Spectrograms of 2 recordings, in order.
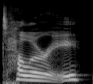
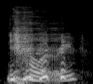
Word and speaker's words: Teleri: And we sort of get into that starting in this chapter, because this is where one of the major splits of the Teleri happens. – So is it, sorry, I noticed that you're saying Teleri. Is that the pronunciation? Cool. I've been saying Teleri the whole time. Teleri.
